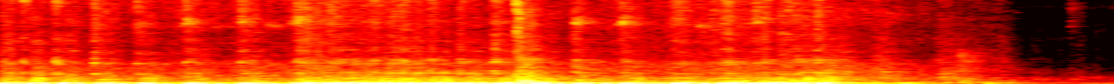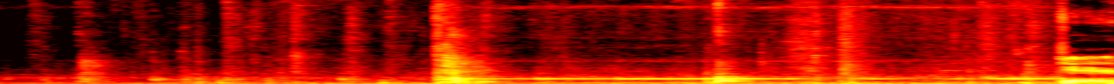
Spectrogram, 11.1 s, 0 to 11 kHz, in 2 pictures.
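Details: 2007 Cadillac Escalade, hard to start, flashing check-engine and traction-control lights: lumpy, uneven idle with a recurring stumble. Cylinders 7 and 8 misfiring, mainly 8.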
